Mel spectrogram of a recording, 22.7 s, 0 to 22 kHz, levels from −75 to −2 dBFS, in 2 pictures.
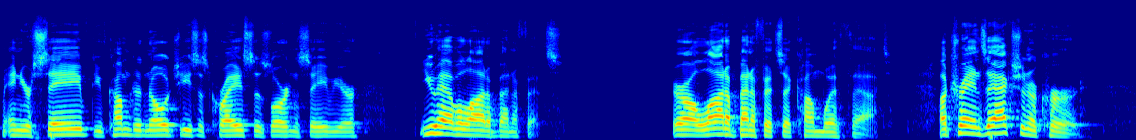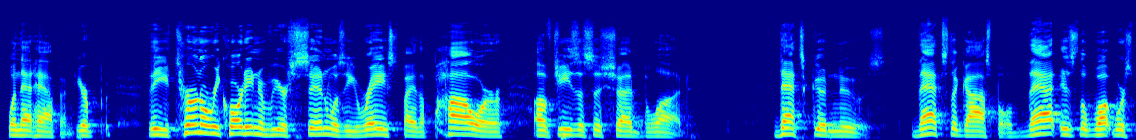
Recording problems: uneven, jittery; strongly; from 1 to 22 s

